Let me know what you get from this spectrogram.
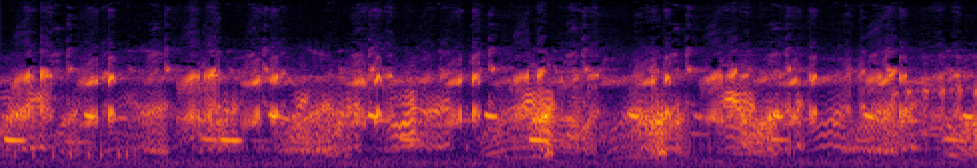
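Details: Frogs croaking in a dense chorus: overlapping rough, pulsed croaks layered with short higher whistled notes, loud and continuous with rhythmic swells, no other sounds standing out.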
